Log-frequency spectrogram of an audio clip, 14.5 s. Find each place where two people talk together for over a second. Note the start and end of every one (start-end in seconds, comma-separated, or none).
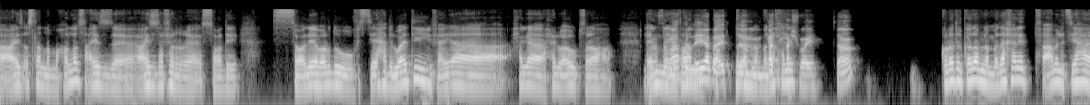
8.7-10.7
